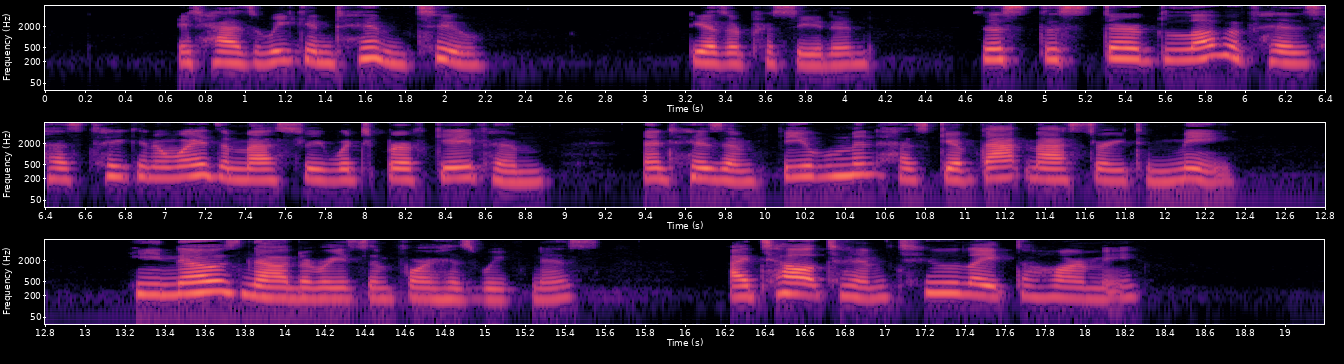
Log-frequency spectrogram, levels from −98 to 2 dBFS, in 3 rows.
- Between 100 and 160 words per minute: Yes, average, 155 wpm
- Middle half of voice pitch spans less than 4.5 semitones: Yes, average, 3.7 semitones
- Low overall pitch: No, high, 195 Hz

